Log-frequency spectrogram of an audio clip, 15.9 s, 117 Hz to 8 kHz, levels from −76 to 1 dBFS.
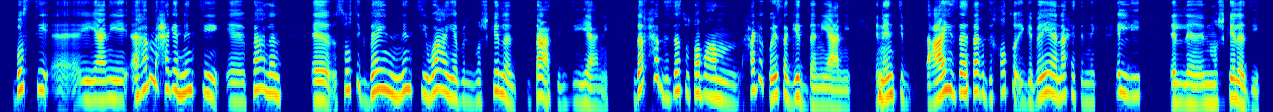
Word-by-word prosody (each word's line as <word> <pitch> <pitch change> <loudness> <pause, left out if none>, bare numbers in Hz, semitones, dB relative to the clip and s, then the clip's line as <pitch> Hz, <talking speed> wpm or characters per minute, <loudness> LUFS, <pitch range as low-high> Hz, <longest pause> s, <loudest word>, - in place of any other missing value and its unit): بُصّي، 280 0 -2
آآ، - - -11
يعني 190 0 -1
أهم 300 - +2
حاجة 285 -5 0
إن 240 -2 +2
أنتِ 270 0 -2 0.6
فعلًا 250 -5 0 0.4
آآ، 190 -1 +3
صوتِك 275 -5 -5
باين 270 +6 +2
إن 220 +1 -1
أنتِ 280 -1 -2
واعية 235 -2 +2
بالمشكلة 185 - -4
بتاعتِك 175 -4 +3
دي 165 +2 -14
يعني، 150 -3 -4 0.3
ده - - +5
في - - -13
حد 425 - -2
ذاته 250 +4 -2
طبعًا 210 -9 -1
حاجة 275 +9 0
كويسة 225 +2 +3
جدًا 180 -6 0
يعني، 140 -2 0 0.3
إن 220 - +2
أنتِ 225 +2 +2 0.3
عايزة 245 +8 +8
تاخدي 245 -5 0
خطوة 255 +4 -5
إيجابية 210 +7 +1
ناحية 220 +1 -1
إنك 170 -1 -13
تِحلّي 220 -3 -5 0.4
ال 170 -1 0
المشكلة 170 +4 +1
دي. 135 -5 -6
215 Hz, 145 wpm, -25 LUFS, 175-255 Hz, 0.6 s, عايزة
